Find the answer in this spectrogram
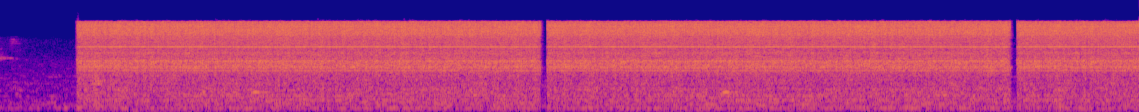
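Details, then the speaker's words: High-speed dental handpiece with tilted fissure bur, steady high-pitched whine with two brief dropouts, cutting under the cusps to make buccal and lingual walls converge about five degrees occlusally for retention in a Class I amalgam cavity, lower first molar. "they should be converged occlusal II about five degrees this is done by tilting the fissure bur and cutting under the cusps"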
